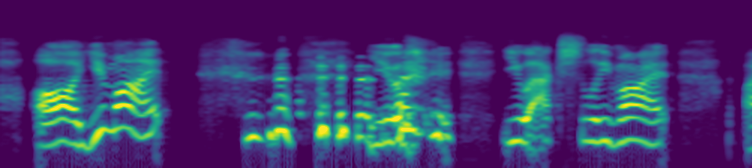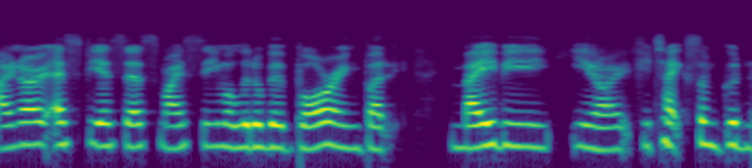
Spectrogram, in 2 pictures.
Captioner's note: haha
